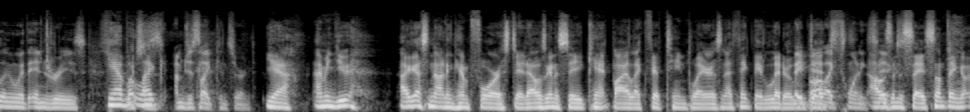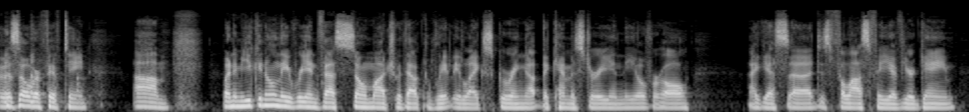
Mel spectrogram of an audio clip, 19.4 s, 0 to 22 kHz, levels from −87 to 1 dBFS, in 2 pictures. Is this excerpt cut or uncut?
uncut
